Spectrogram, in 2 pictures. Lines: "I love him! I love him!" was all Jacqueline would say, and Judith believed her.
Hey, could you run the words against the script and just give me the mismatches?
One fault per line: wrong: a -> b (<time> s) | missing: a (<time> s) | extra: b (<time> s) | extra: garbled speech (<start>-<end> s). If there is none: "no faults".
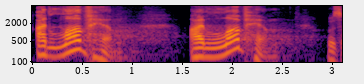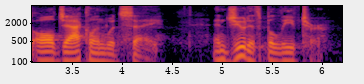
no faults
